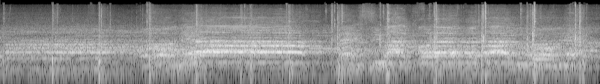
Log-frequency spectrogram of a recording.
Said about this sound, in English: song you're hearing here, On est là, which translates to Here We Are, was once a rallying cry of the Yellow Vests, now adopted more widely by the rest of the movement.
